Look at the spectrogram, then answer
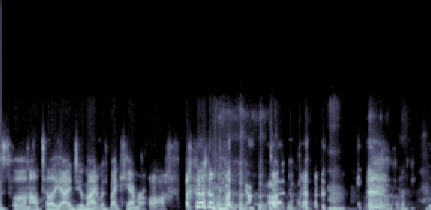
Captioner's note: all laughs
